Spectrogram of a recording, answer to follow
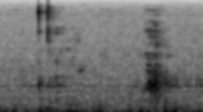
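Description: Near silence broken by two faint computer-mouse clicks close together about half a second in.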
